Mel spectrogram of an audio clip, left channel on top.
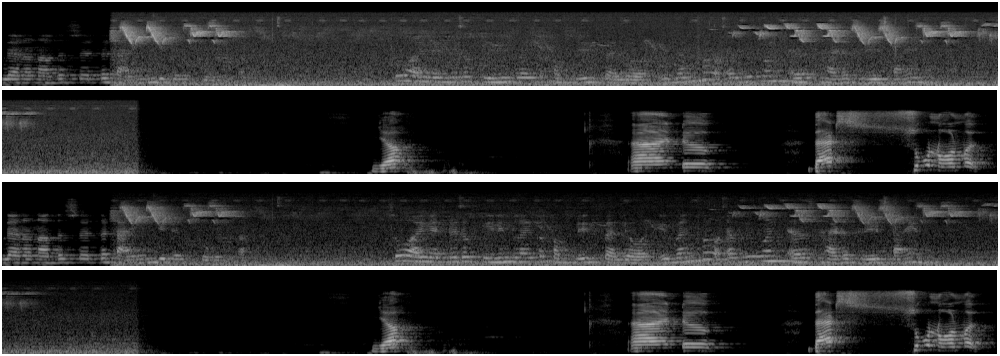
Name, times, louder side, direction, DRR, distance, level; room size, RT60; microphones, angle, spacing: voice 1, 0.0-2.5 3.8-9.4, right 1 dB, 85° right, 1.6 m, -36 dB
sound 1, 1.1-11.3, left 7 dB, 30° left, 0.5 m, -31 dB
voice 2, 13.7-14.1 15.9-17.1 18.1-19.7, equal, ahead, 0.8 m, -29 dB
19.5 x 6.7 x 4.2 m
head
